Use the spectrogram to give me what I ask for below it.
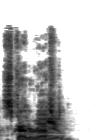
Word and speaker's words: Skylar Astin: Astin, am I saying it right? – Yeah, Skylar Astin.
